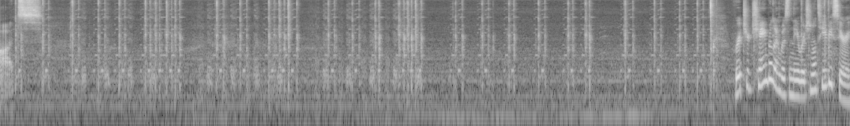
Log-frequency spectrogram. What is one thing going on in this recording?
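Short electronic game blips and beeps repeat quickly.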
